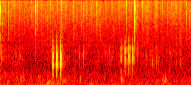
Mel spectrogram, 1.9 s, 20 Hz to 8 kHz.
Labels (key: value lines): label: biophony, damselfish
recorder: SoundTrap 500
